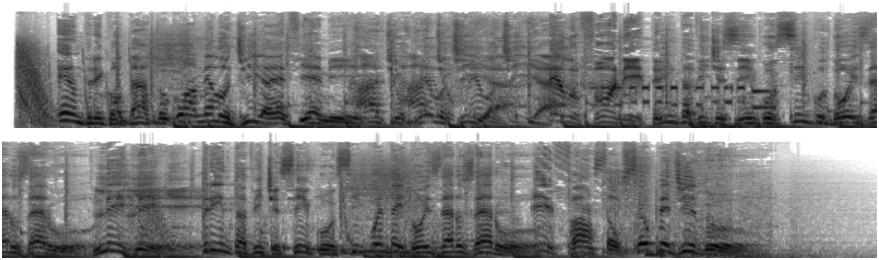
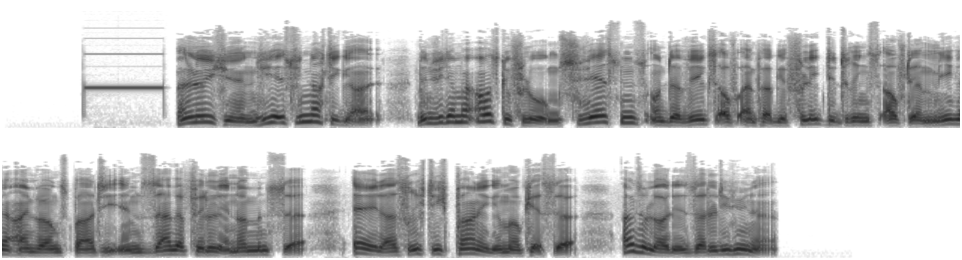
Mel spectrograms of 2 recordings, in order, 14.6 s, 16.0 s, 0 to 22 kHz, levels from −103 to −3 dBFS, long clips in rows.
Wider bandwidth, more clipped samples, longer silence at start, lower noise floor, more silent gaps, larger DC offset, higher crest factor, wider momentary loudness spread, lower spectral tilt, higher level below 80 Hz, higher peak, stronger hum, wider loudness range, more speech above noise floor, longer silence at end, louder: first, 16.5 kHz vs 10.5 kHz; neither; second, 0.1 s vs 0.7 s; second, -44 dBFS vs under -90 dBFS; neither; neither; second, 12 dB vs 18 dB; about the same, 5 LU vs 7 LU; about the same, -4.5 dB/octave vs -5.5 dB/octave; first, -20 dBFS vs -80 dBFS; first, 0 dBFS vs -6 dBFS; neither; about the same, 2 LU vs 2 LU; second, 33 dB vs over 66 dB; second, 0.65 s vs 1.55 s; first, -12 LUFS vs -24 LUFS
